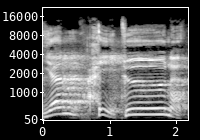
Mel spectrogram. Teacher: There is a Nun Sakin, and then next letter is Ha. We pronounce it clearly. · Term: Izhar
